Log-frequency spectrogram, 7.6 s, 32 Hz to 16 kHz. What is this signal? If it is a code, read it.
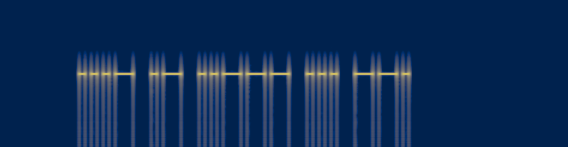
Morse code, heard as a keyed tone, about 15 wpm, 700 Hz. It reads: VA2SG
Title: Call Signs Repeated 2x - 15wpm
